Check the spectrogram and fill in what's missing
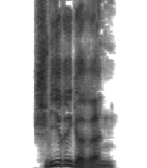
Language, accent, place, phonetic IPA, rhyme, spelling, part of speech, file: German, Germany, Berlin, [ˈʃviːʁɪɡəʁən], -iːʁɪɡəʁən, schwierigeren, adjective, De-schwierigeren.ogg
- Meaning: inflection of schwierig: 1. strong genitive masculine/neuter singular comparative degree 2. weak/mixed genitive/dative all-gender singular comparative degree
